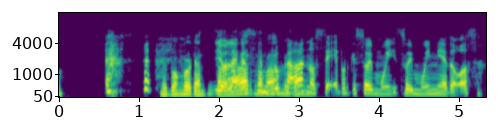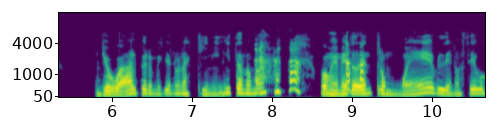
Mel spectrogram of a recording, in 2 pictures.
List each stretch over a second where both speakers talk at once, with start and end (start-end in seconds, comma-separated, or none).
1.8-3.1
